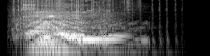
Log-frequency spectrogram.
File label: robot molluscoid greetings; Stellaris; synthetic dawn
